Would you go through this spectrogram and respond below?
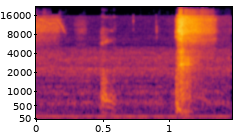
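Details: A faint breath followed by one sharp, hissing burst of air, a single sneeze, over a steady low electrical hum.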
